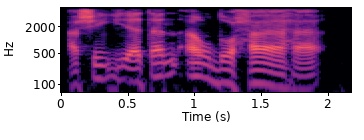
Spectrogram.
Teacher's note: مد طبيعي مقدار حركتين لا يزيد عن هذا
